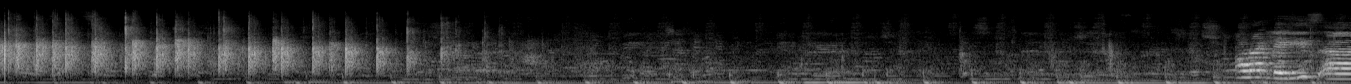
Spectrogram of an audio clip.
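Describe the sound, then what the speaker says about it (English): An audience applauds the panelists at a soirée panel discussion. Steady, dense clapping runs throughout over rhythmic background music, swelling again near the end. "please give them a round of applause"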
